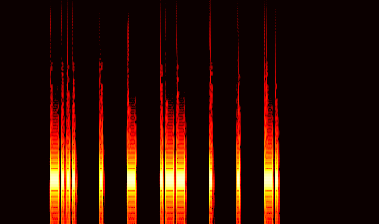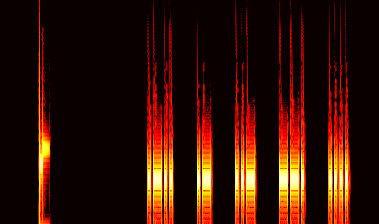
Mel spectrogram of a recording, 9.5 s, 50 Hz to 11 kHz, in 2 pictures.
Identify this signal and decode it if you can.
Morse code, heard as a keyed tone, about 36 wpm, spaced as for 20 wpm, 690 Hz. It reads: BETWEEN LAUGH
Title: 3x Character Spacing - Top 500 Words - 35wpm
